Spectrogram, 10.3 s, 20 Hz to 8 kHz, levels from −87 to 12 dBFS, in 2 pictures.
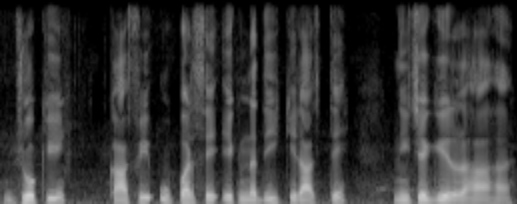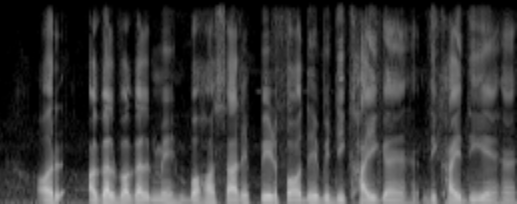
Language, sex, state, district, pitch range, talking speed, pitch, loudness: Maithili, male, Bihar, Begusarai, 115-135 Hz, 155 wpm, 125 Hz, -19 LUFS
